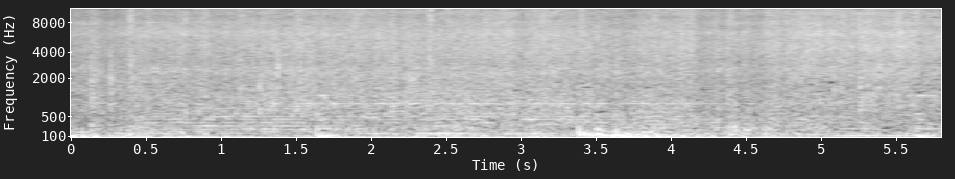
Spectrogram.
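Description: A waterfall at the Mar de Minas, a lake surrounded by waterfalls and quartzite canyons, roars steadily, its cascading water making a dense, continuous rush that stays loud from start to finish, with no voices heard.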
